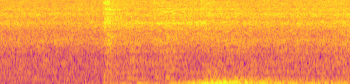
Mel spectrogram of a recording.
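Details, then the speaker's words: Ford Ranger that started then stalled, with no engine light or codes: brief crank, then the diesel catches cleanly and settles to a steady low rumble. Starts and runs steady after PCM programming and reassembly; revs fine. "คันนี้นี่จบเรียบร้อยนะครับนี่เครื่องยนตเดินนิ่งนะเบิ้ลดูเออใช้ได้นะ"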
